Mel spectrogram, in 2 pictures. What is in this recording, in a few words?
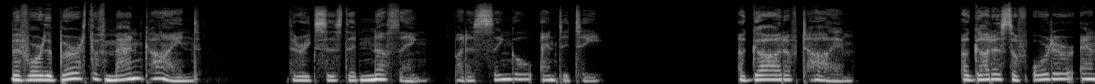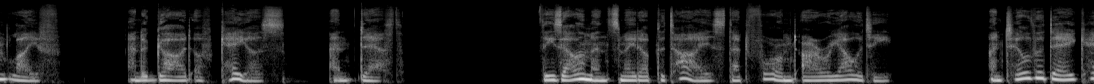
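Estonian, female; estonian voice over talent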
